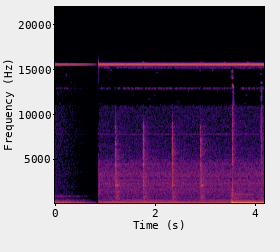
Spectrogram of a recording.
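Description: A low sustained drone fades out to a moment of silence, then soft, even ticks about every 0.6 s count in a new song, a drum-machine or click pattern. Near the end the band comes in loudly with bass and guitar.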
